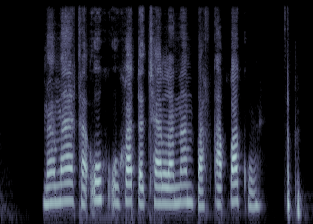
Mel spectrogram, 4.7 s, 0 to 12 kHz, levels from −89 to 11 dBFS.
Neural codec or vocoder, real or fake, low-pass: codec, 24 kHz, 1 kbps, SNAC; fake; 10.8 kHz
